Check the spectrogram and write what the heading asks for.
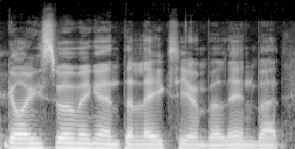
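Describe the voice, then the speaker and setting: Male podcast host, low clean voice, easygoing interviewer. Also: steady tone, measured pace, warm tone, clean tone. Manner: friendly, laid-back questioning. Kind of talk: casual interview.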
